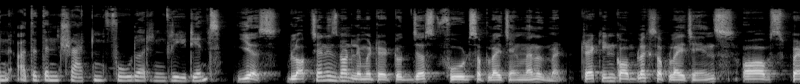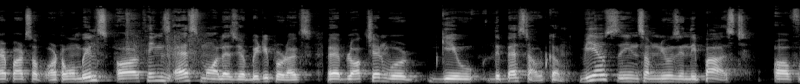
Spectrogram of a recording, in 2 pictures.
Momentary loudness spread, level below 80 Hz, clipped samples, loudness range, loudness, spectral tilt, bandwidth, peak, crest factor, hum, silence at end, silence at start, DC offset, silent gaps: 7 LU; -72 dBFS; under 0.1%; 3 LU; -17 LUFS; -4 dB/octave; 16 kHz; 0 dBFS; 16 dB; none; 0 s; 0 s; under 0.1%; none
